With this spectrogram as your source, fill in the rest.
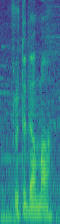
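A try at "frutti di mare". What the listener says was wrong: No, that's in Spanish. It's not del. Del is Spanish. I think it's frutti de mari.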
